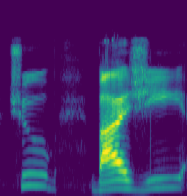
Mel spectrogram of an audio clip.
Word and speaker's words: Zhu Bajie: Chu Chu because that's that's how the second sister pronounced his name Chu baji um we had him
